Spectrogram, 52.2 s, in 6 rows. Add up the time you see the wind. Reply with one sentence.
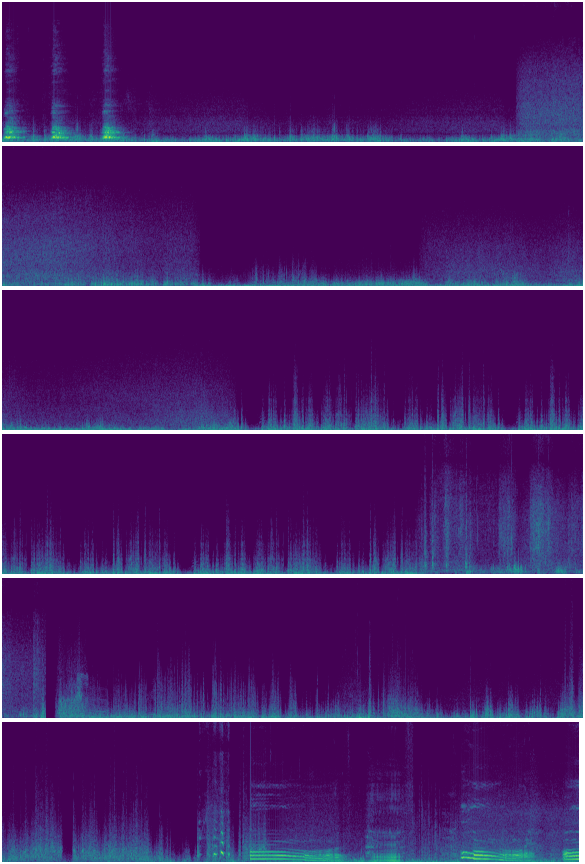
The wind can be heard for 52 seconds in total.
